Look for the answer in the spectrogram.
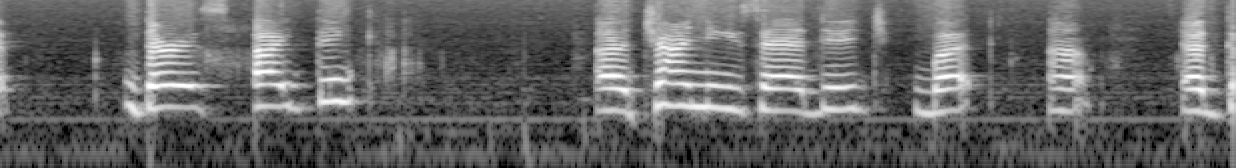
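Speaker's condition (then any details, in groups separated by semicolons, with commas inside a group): Spinocerebellar degeneration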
